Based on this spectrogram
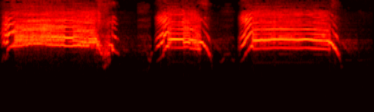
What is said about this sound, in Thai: แหลมของเสียงแต่เป็นการปรับระดับเสียงสูงต่ำคือยิ่งเสียงหวีดร้องนี้ถูกปรับเปลี่ยนระดับไปเร็วเท่าใดเสียงดังกล่าวก็จะส่งพลังและเรียกร้องความสนใจได้มากเท่านั้นครับ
